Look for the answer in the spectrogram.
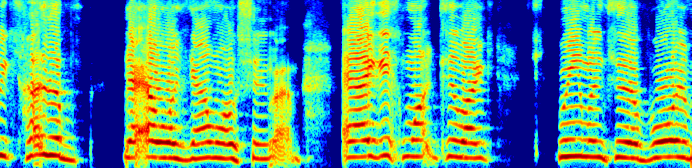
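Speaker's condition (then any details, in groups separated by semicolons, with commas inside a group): Cerebral palsy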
